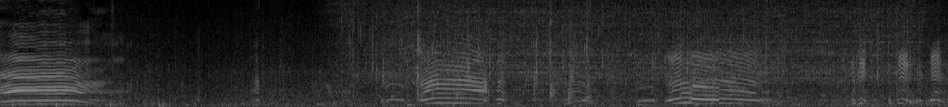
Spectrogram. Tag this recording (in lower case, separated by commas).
splash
